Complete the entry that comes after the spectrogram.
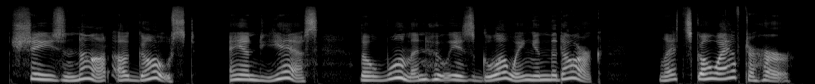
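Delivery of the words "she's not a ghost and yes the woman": usual speaking voice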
